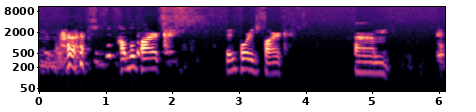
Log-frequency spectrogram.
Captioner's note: laughter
